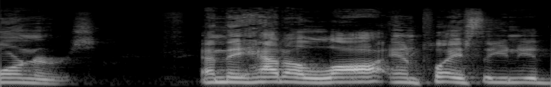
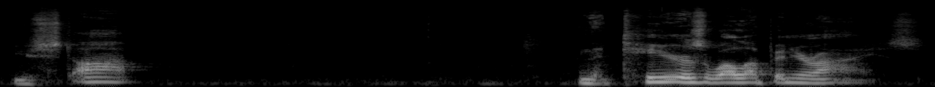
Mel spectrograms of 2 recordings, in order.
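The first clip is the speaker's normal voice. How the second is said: hushed, contemplative; 8 dB quieter than usual. Shown as a demonstration. Preacher describing Jesus silently weeping, hushed and contemplative.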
